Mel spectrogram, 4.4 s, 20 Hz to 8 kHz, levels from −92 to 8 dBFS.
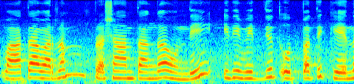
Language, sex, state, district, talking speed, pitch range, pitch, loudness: Telugu, female, Telangana, Mahabubabad, 95 wpm, 230-260 Hz, 235 Hz, -15 LUFS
